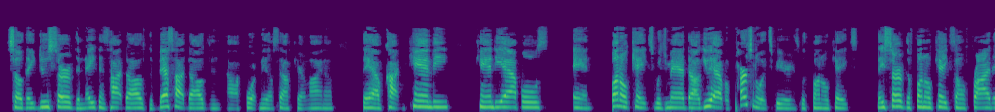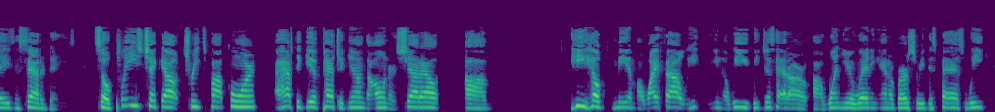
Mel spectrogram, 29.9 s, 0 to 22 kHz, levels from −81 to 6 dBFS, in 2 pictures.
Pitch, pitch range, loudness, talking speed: 175 Hz, 160-185 Hz, -22 LUFS, 175 wpm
